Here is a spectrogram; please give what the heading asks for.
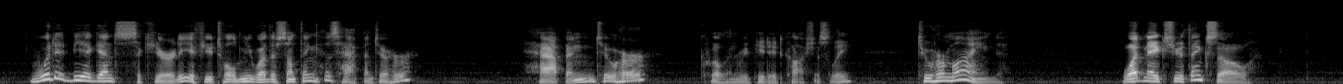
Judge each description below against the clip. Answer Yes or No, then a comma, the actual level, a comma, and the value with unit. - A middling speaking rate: No, slow, 130 wpm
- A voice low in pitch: Yes, low, 120 Hz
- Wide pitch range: Yes, wide, 8.5 semitones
